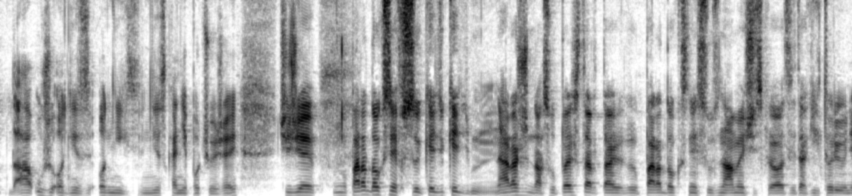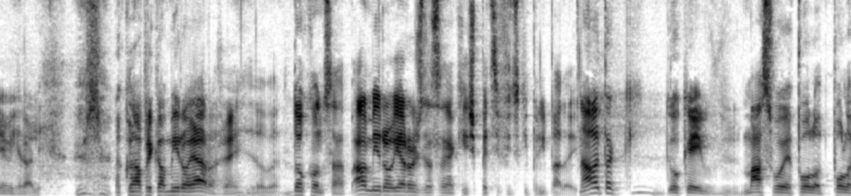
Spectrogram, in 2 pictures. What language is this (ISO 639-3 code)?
slk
